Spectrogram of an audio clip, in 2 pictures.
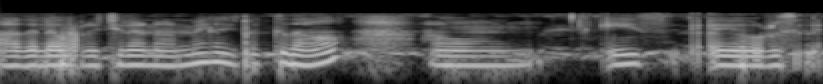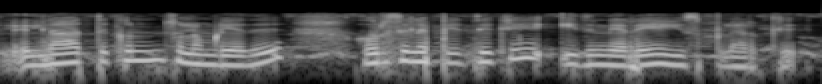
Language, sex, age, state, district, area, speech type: Tamil, female, 18-30, Tamil Nadu, Dharmapuri, rural, spontaneous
